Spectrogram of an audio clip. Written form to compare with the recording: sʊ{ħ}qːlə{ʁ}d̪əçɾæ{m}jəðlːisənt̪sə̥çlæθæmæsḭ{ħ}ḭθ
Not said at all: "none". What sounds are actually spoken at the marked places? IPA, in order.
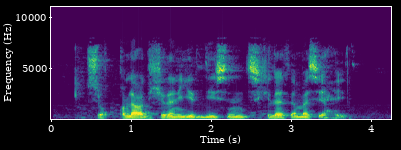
none, ʁ, n, ħ

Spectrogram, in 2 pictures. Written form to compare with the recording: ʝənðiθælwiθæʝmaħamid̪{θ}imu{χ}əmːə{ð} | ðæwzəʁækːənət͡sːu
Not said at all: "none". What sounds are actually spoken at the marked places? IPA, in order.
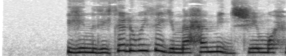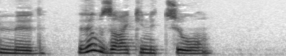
ʃ, ħ, ð

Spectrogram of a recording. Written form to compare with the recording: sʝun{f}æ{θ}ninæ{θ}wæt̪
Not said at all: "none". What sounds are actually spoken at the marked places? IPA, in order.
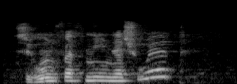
f, θ, ʃ

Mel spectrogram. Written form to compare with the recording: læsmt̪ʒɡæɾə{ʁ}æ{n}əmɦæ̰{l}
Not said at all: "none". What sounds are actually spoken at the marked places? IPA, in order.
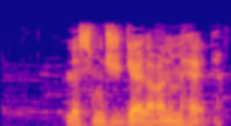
ʁ, n, l

